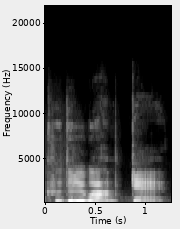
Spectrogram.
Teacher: 들 is going to be voiced as well as 함께, so it's much softer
